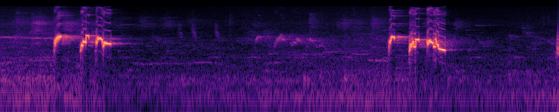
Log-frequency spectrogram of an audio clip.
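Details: Red-whiskered bulbul kept as a lure bird, singing to train caged bulbuls: two loud clicking, whistled warbled phrases separated by a softer short call, about three seconds apart.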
